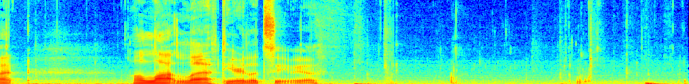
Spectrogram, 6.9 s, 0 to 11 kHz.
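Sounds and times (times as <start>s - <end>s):
speech: 0.0s - 0.3s, 1.3s - 3.4s
person gulping water from a bottle: 3.8s - 6.8s.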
